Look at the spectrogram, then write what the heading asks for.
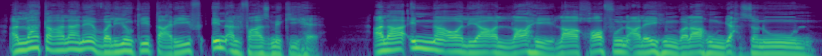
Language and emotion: Urdu, neutral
